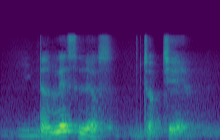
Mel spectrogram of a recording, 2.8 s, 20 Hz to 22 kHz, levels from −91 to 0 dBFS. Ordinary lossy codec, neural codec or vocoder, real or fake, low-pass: none; codec, 16 kHz, 0.5 kbps, FunCodec, trained on Chinese and English, 25 frames a second; fake; none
